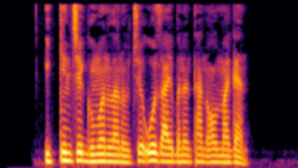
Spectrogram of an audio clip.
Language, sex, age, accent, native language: Uzbek, male, 12-17, Sirdaryo, Uzbek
